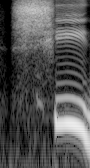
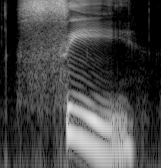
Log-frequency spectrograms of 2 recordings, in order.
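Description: First: The letter starts with a sh-like sound. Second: The letter starts with a clear s sound. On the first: The speaker calls it wrong. "C ではなくて" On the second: The speaker calls it right. "数にちっちゃいE がついたようなC"

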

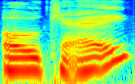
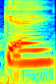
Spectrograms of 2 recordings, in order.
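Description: First: The word is said slowly and drawn out. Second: The word is said quickly and lightly. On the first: A backchannel showing you are listening. "相づちなのでOK っていう風に話を聞きながら" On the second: A simple, casual okay. "ただ単に軽く言うときはOK"

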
